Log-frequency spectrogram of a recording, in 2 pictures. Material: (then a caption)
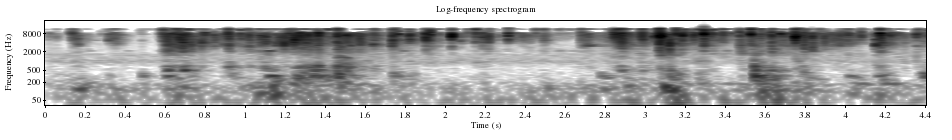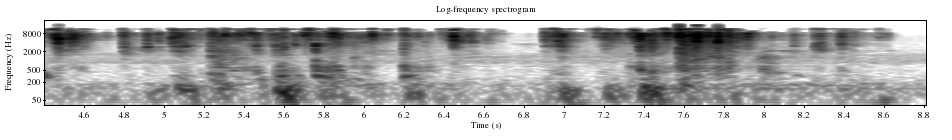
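Soap. A solid blue-purple ball of pressed soap flakes, held in the hand, is shaved and scraped with a small knife blade. It produces bursts of bright, crisp scratching and crumbling with short gaps between strokes, and one louder scrape comes near the end.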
